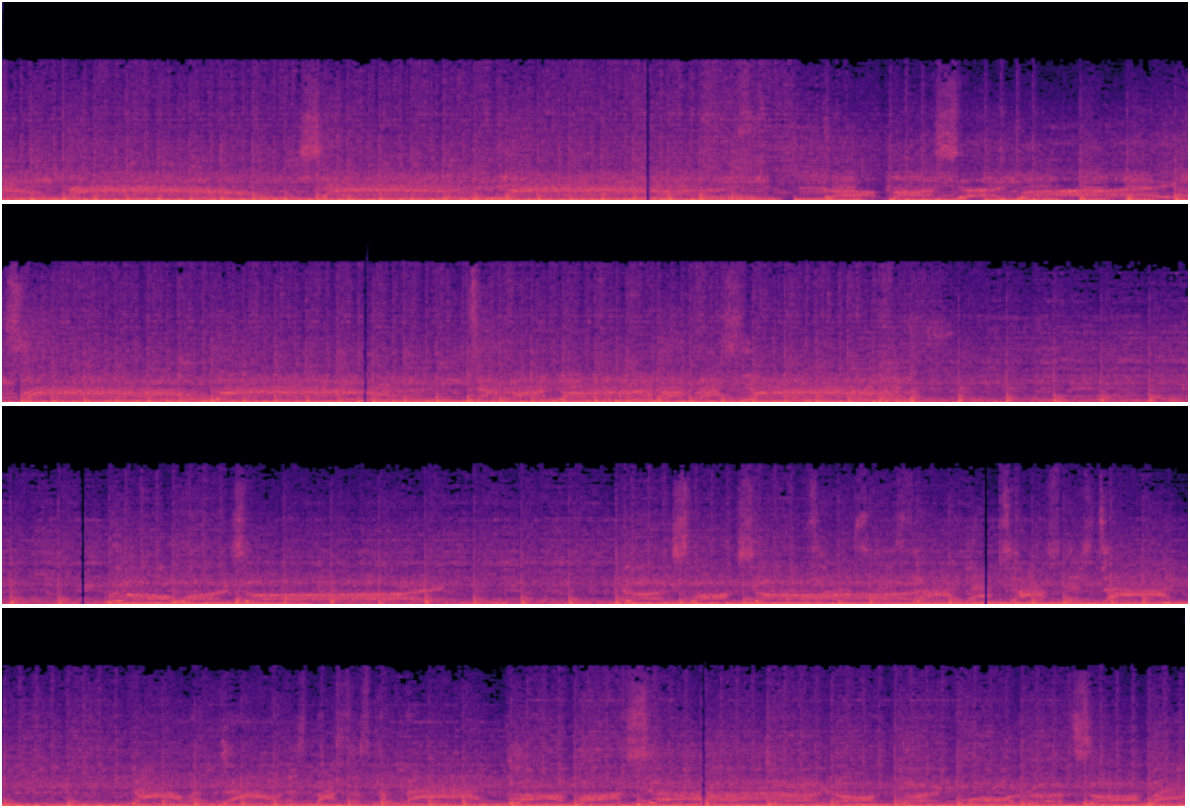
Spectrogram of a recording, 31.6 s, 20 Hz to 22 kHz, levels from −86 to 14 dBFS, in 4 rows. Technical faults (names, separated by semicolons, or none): gap between chunks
